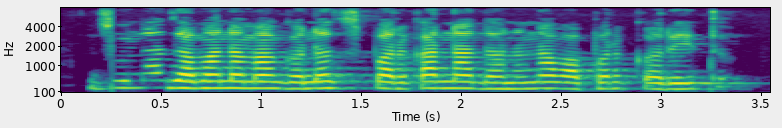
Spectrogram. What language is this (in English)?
Marathi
